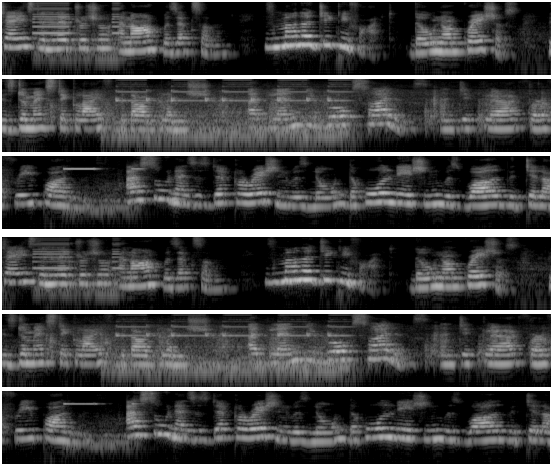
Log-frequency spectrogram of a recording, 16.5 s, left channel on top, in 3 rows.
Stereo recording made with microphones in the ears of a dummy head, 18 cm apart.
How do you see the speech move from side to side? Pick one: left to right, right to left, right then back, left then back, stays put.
right then back.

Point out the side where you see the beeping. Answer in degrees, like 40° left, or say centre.
20° left.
